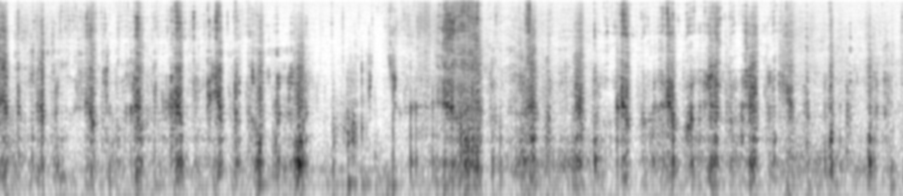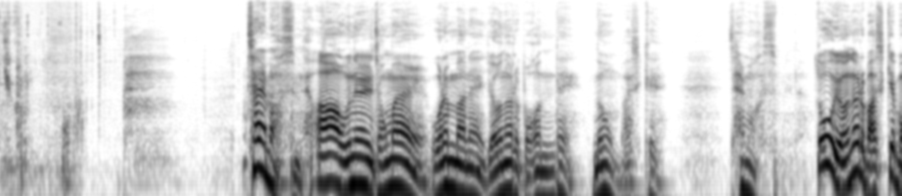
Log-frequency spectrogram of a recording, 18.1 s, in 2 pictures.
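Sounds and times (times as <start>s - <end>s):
crunchy chewing: 0.0s - 10.3s.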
